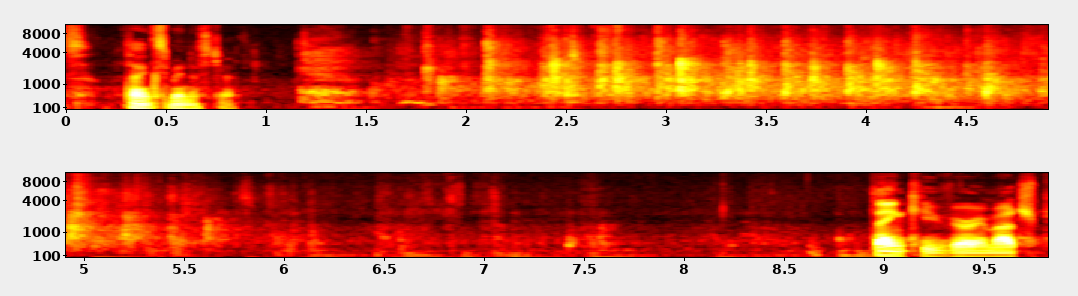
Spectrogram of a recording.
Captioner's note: audience applause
